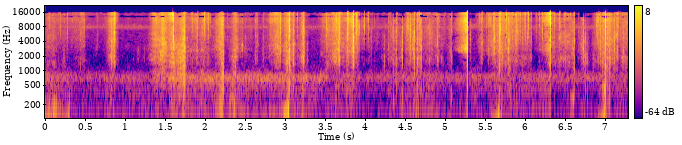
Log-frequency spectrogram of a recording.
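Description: Soft modelling clay being pulled apart and squeezed by hand, giving short crackly tearing and squishing sounds, with scattered sharp clicks; the loudest click comes about five seconds in.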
